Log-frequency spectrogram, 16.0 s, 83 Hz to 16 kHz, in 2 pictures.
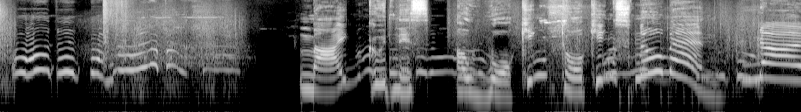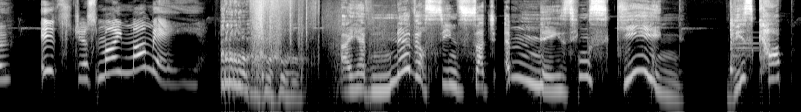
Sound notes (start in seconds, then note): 0.6 muffled groans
